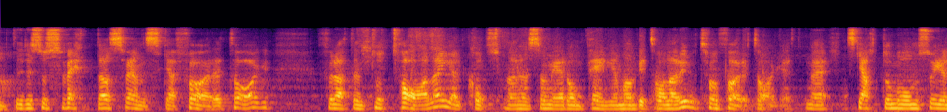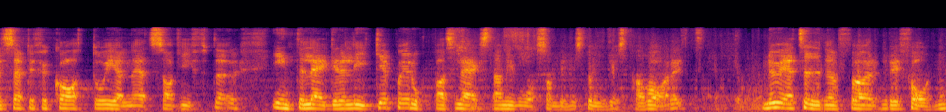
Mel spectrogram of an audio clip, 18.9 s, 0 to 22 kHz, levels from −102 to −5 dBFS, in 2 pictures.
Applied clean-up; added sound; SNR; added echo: neural separator model SepFormer DNS4.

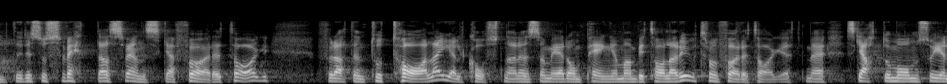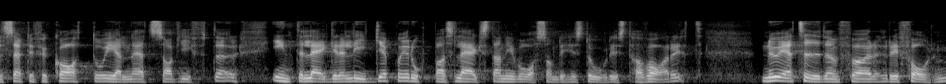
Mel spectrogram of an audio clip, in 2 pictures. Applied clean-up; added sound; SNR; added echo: none; none; none; none.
